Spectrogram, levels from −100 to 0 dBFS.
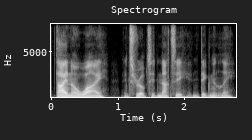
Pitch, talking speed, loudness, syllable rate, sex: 120 Hz, 150 wpm, -20 LUFS, 5.9 syllables/s, male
